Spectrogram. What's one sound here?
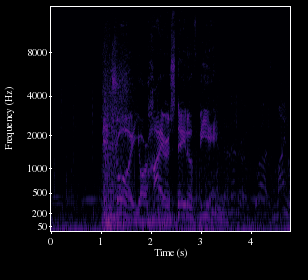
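A loud magical burst whooshes and crackles.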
